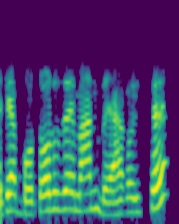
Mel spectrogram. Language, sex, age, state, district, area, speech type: Assamese, female, 60+, Assam, Dibrugarh, rural, conversation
